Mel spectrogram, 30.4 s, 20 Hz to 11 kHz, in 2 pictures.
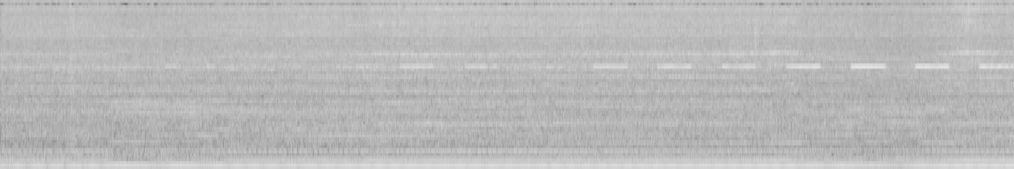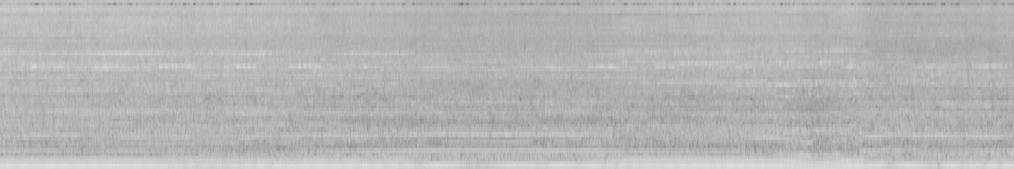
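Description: Diesel engine of a Genie S-40 telescopic boom lift running steadily as the machine drives. A high beeping alarm repeats about once a second for roughly ten seconds midway, and near the end the engine speed dips briefly and picks back up.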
